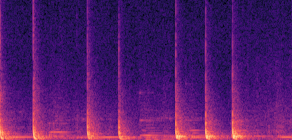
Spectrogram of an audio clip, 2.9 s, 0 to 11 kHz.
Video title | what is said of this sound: Sütten Peynire - Grundig - Ruhun Doysun - 2. Sezon 10. Bölüm | As for the maturity of the cheese--listen to this sound, it’s a dead sound, meaning the bacteria has spread everywhere.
